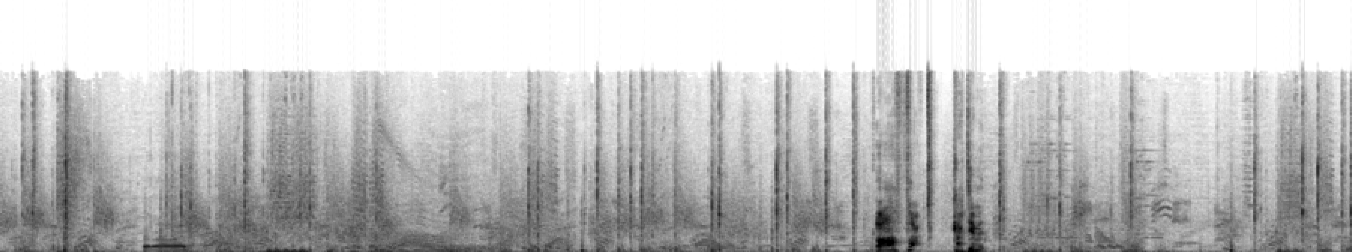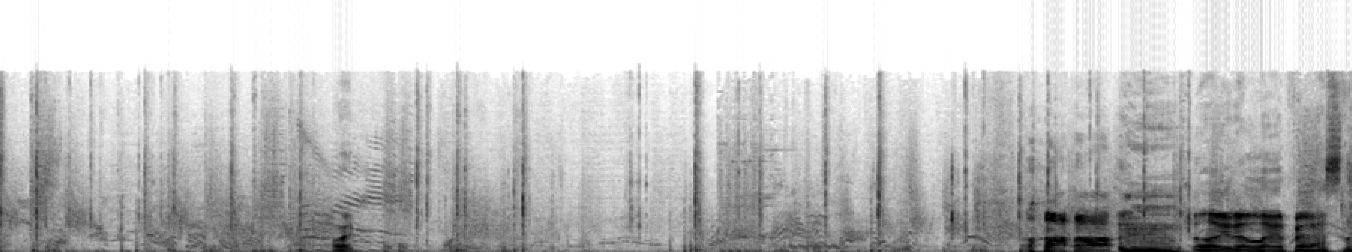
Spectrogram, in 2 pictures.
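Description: Fighting-game punches and kicks land with sharp slaps and thuds.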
